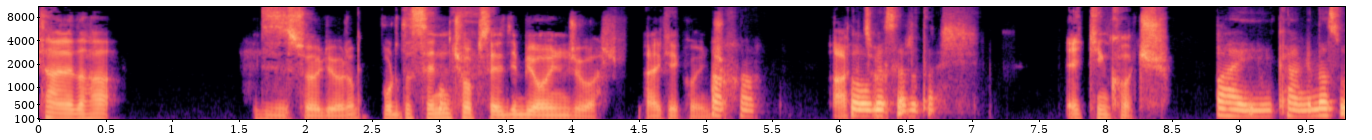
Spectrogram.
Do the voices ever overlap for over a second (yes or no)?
no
